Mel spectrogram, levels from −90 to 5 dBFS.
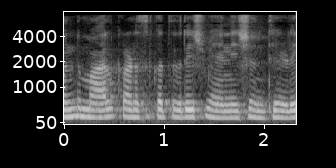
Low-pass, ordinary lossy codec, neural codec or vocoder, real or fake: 7.2 kHz; MP3, 48 kbps; none; real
